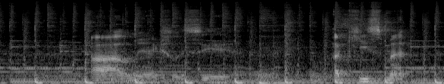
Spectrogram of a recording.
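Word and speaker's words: Akismet: let me actually see a key smith is how it's pronounced the Kismet um spam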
